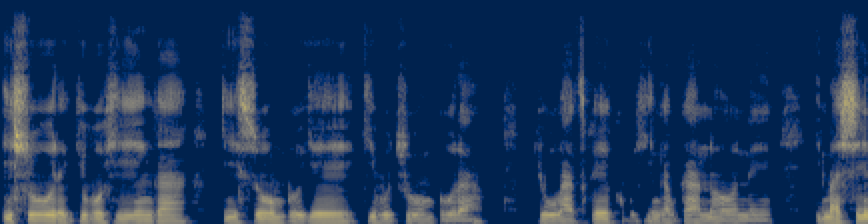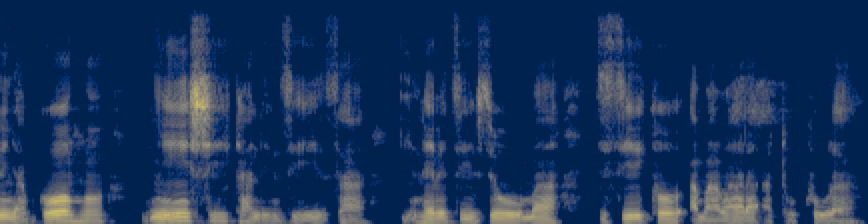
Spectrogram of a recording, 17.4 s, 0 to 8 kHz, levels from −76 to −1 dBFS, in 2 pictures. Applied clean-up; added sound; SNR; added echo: none; none; none; none.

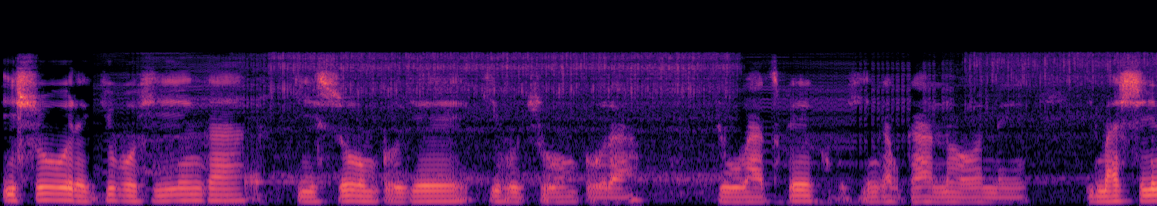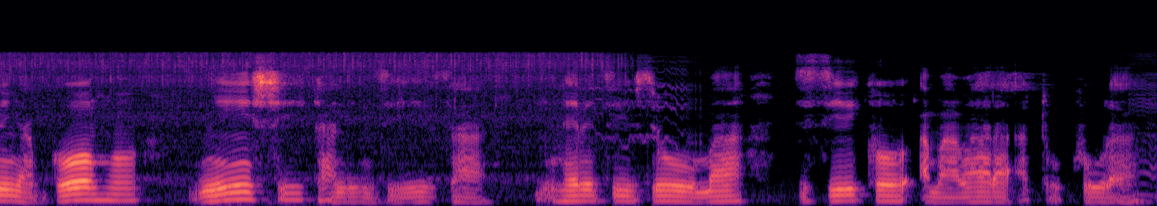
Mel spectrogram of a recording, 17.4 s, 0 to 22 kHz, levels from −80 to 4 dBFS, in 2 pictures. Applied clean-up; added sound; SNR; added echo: none; Sink (filling or washing) / Water tap, faucet; 18 dB; none.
